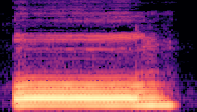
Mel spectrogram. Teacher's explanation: प्लुत इसके उच्चारण में बहुत अधिक समय लगता है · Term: प्लुत स्वर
